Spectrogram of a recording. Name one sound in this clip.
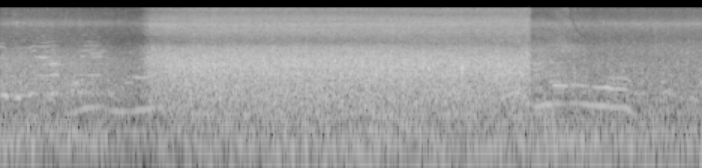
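Fountain jets splash and hiss loudly.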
